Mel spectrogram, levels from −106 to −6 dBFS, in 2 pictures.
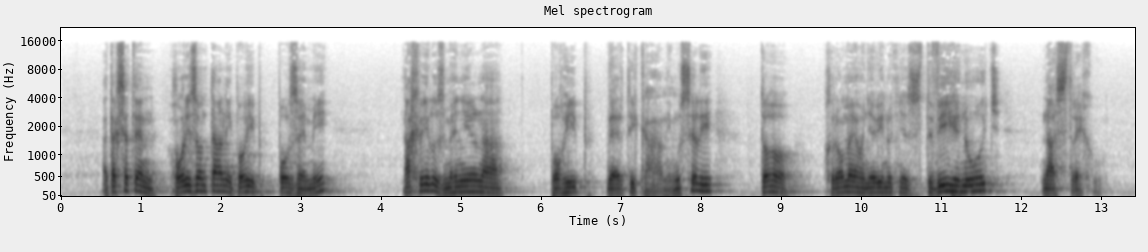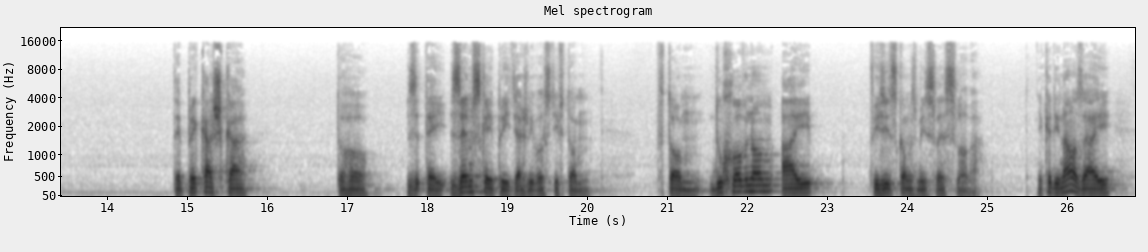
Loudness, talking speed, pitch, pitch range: -27 LUFS, 85 wpm, 115 Hz, 105-125 Hz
